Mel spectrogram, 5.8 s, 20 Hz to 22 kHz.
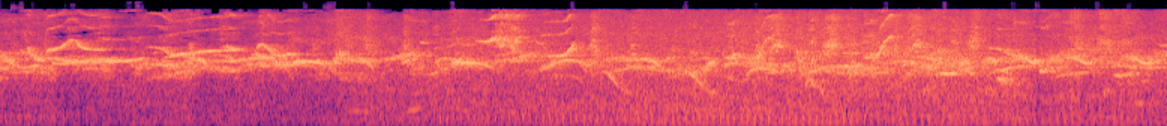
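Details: White-rumped shama singing against a rival in a contest, from 2019: loud, fluid whistled phrases with sweeping up-and-down slurs and sharp downward strokes, rich and continuous throughout.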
